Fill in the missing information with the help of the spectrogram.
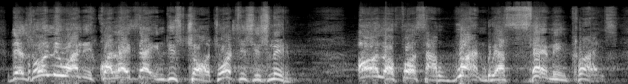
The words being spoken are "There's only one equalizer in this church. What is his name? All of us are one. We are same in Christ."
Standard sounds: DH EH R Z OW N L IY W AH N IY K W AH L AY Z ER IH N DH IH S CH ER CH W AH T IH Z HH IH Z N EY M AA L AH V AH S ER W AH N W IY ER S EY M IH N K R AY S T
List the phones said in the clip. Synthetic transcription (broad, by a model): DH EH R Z OW N L IY W AH N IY K W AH L AY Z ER IH N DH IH S CH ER CH W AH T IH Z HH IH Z N EY M AA L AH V AH S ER W AH N W IY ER S EY M IH N K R AY S T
